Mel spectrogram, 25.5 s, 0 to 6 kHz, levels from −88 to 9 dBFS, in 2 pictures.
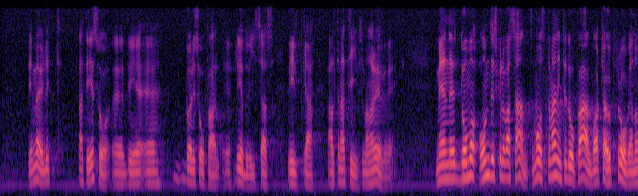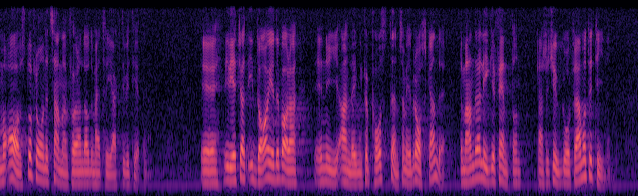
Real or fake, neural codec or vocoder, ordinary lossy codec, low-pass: real; none; none; 5.4 kHz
